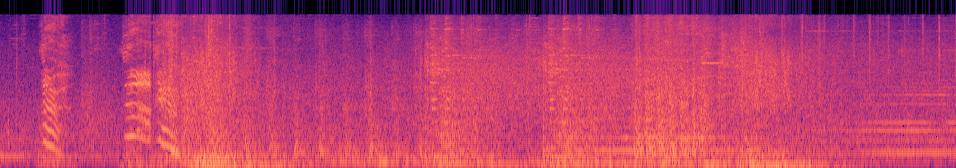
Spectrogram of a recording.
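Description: A magical whoosh bursts and shimmers.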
